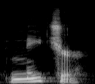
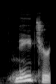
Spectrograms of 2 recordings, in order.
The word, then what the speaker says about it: nature: the spelling pattern t-u-r-e in this spelling pattern T is pronounced with the CH sound like chicken so we see the word nature and the other word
